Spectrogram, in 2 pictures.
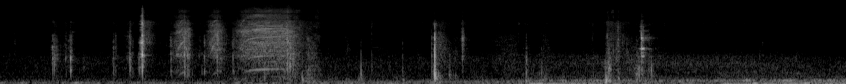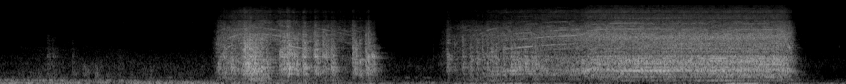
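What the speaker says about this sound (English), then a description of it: "I'm gonna try to drill this hole in. I broke my pilot bit, so all I got is the big bit now." Power drill with a large bit boring a hole without a pilot bit, several short bursts and taps early on, then two long loud whining runs of the motor near the end.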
